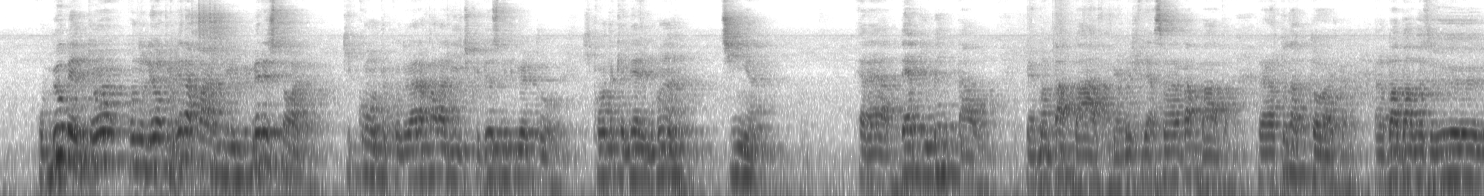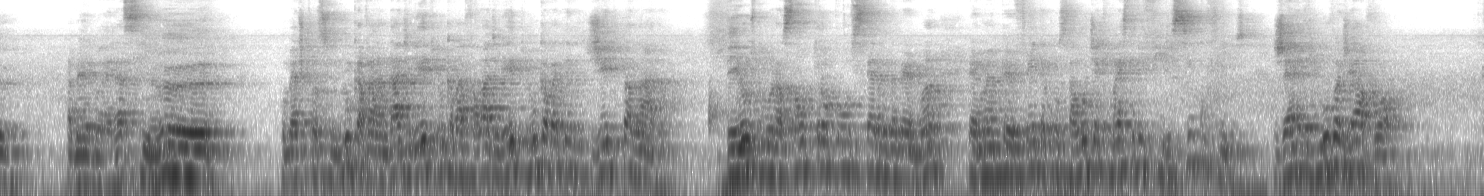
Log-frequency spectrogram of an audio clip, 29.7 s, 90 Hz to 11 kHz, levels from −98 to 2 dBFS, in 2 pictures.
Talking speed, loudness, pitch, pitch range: 200 wpm, -30 LUFS, 140 Hz, 130-160 Hz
